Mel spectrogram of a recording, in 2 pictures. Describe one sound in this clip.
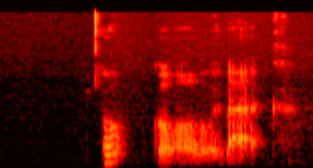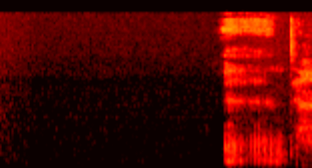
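A young woman speaks briefly close by.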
